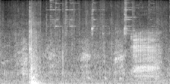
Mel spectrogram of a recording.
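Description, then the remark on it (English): A dog lets out a short, sharp sound, followed by a few softer, drawn-out vocal noises over a quiet background, with no one speaking. “Here, I'm gonna grab the dog.”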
